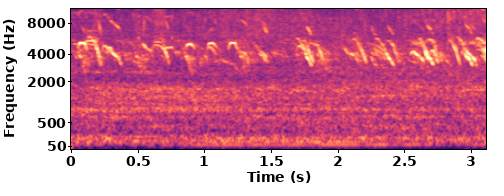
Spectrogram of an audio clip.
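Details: Baby chickens chirping busily: clear, high, downward-sliding peeps from several chicks, tumbling over one another nonstop above a faint low hum.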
